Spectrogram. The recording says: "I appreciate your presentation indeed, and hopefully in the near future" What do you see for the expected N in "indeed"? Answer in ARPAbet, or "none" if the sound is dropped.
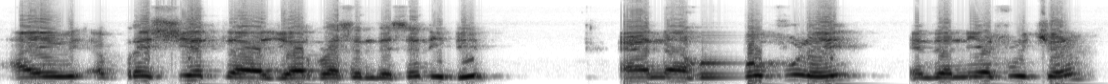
none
